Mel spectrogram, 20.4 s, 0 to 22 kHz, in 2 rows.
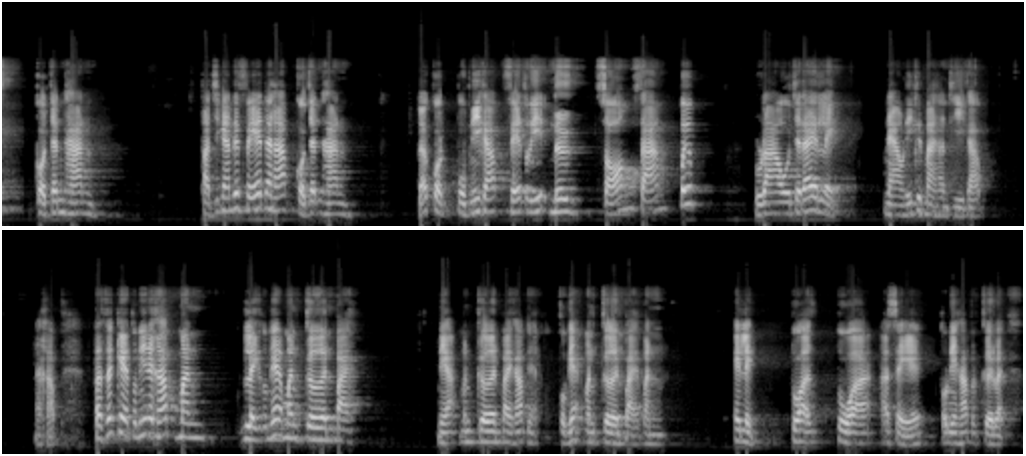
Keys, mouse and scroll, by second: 2.4 click, 3.6 click, 6.6 click, 7.7-8.5 scroll up 4, 8.5 middle click, 9.5-10.0 scroll down 2, 10.0-10.9 scroll up 1, 10.8-15.0 middle drag, 15.3 middle click, 16.7 scroll up 1, 17.4-17.8 scroll up 1, 18.2-18.6 scroll up 1, 19.4 middle click, 19.9 scroll up 2, 20.3 middle click.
